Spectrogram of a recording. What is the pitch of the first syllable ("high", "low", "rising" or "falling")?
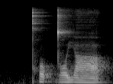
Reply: falling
